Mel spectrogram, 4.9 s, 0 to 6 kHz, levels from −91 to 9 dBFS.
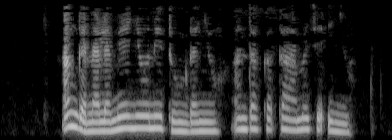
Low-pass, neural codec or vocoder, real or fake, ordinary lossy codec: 5.4 kHz; none; real; MP3, 24 kbps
